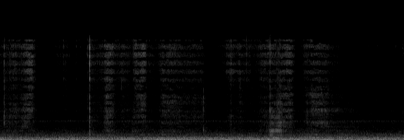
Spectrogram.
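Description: Faint soft scratching and rustling of a crochet hook being worked through yarn stitches: a few light, irregular strokes over a steady low hum.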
